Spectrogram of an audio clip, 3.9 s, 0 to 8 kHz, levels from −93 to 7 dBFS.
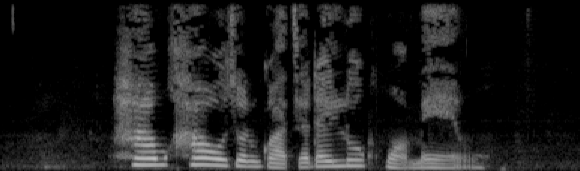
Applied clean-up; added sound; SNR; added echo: none; none; none; none.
